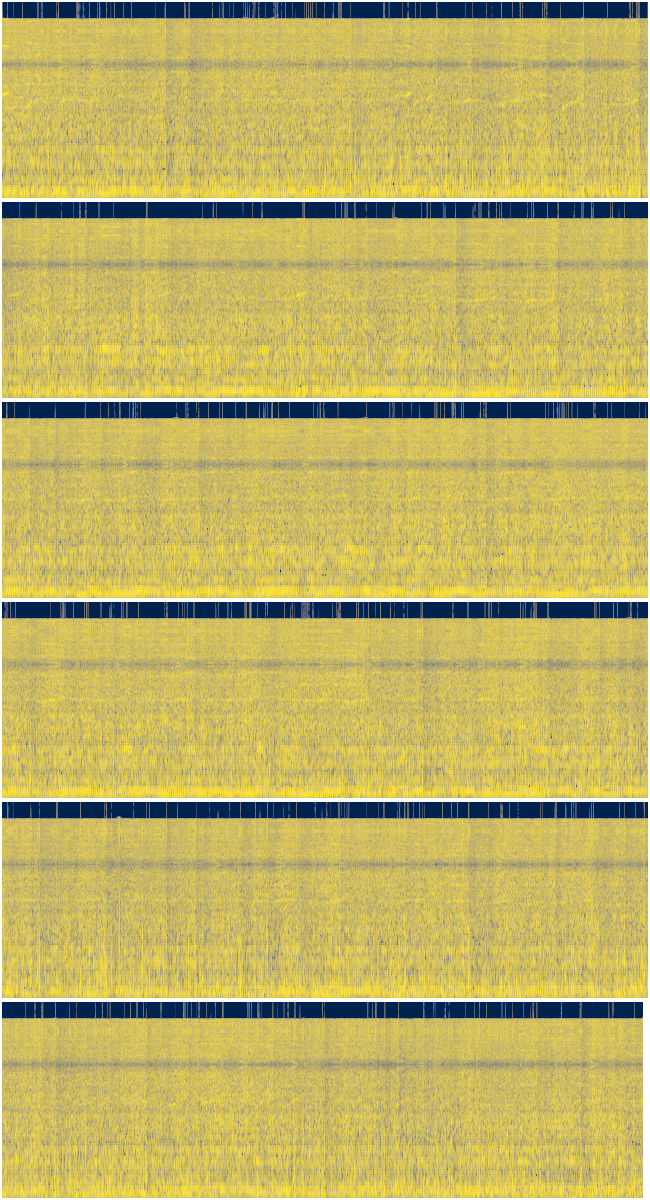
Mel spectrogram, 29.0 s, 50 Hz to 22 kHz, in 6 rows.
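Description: Helimax Form 500 quadcopter's motors and propellers buzzing steadily in flight, heard from a camera mounted on the aircraft: a loud, steady drone of several close pitches that waver slightly as the motors adjust.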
